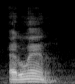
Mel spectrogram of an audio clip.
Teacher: you don't have to say the T drop it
